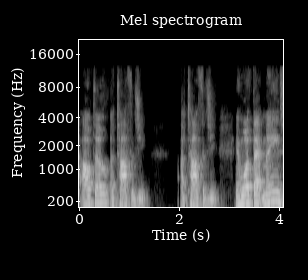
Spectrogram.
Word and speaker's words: autophagy: what term I can't remember it's a it's autophagy alutto a it's a spelled like alutto autophagy autophagy and what that means is uh you're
